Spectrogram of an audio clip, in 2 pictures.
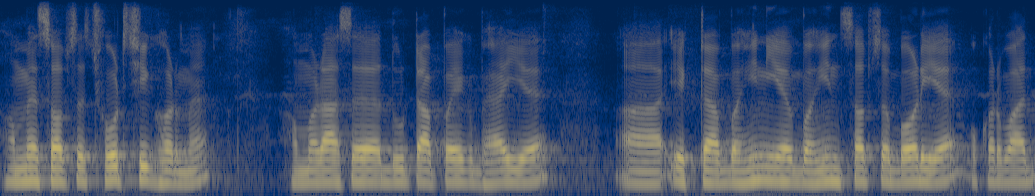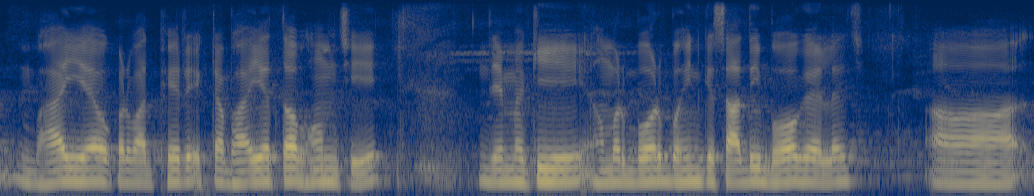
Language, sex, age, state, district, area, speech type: Maithili, male, 18-30, Bihar, Saharsa, urban, spontaneous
